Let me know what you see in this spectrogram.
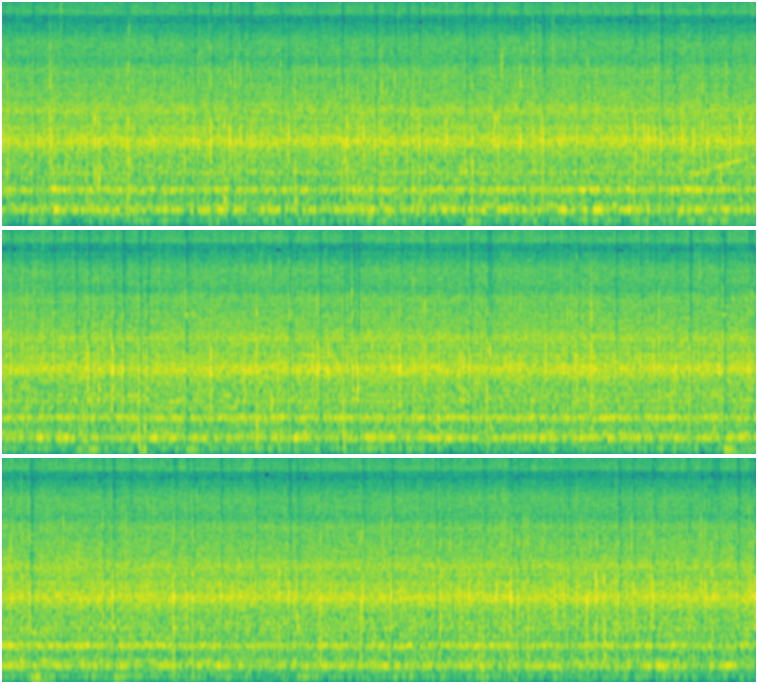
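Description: Steady rain: a dense, even patter of countless drops falling on a shade-house roof and on rows of potted plants.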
